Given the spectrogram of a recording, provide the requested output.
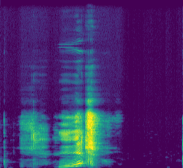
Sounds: Sneeze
